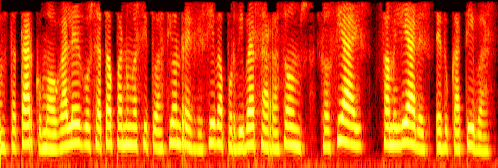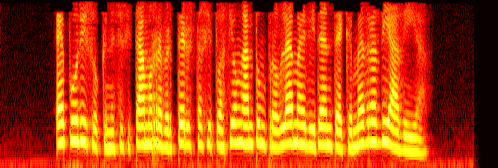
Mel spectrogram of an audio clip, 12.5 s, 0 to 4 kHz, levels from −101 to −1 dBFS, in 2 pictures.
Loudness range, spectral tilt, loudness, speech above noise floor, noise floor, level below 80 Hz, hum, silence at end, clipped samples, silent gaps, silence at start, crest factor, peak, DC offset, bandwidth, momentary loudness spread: 2 LU; -10.5 dB/octave; -20 LUFS; 42 dB; -61 dBFS; -58 dBFS; none; 0.9 s; under 0.1%; none; 0 s; 20 dB; 0 dBFS; under 0.1%; 4 kHz; 8 LU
